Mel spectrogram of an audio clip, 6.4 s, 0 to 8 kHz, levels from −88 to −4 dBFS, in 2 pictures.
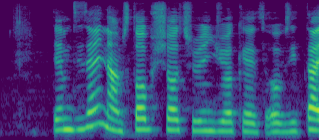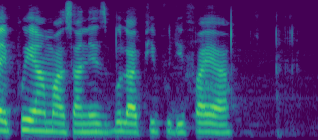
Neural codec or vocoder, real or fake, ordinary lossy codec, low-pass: none; real; none; none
